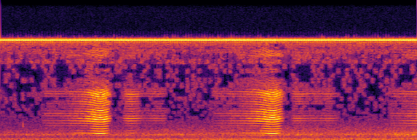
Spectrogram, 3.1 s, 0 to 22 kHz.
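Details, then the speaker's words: Metal detector in all-metal mode, ground balance baseline about 74.8, set 10 positive to 85: low steady hum with a warbling beep each time coil dips toward soil, pushing noise into ground. Ground balance set too positive. "so what happens if we go positive let's go clear up to 85 and now watch we're 10 positive of that 74 75 number watch what happens do you hear that we're pushing sound into the ground now when the coil goes down I'm getting noise"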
